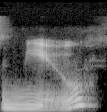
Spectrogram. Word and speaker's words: mu: top so this first symbol is called we pronounce mu and the second symbol is called X bar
